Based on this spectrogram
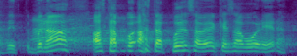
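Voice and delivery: laughing through the punchline; can barely get it out for laughing. Real, not acted. Preacher laughing at his own cheap-shoes joke.

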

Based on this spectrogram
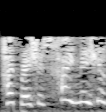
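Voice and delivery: a hint of a fond mother's greeting; sweet greeting. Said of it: "Mom Betty así me dice".

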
